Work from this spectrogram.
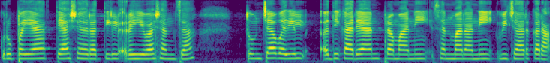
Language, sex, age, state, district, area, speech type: Marathi, female, 18-30, Maharashtra, Buldhana, rural, read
